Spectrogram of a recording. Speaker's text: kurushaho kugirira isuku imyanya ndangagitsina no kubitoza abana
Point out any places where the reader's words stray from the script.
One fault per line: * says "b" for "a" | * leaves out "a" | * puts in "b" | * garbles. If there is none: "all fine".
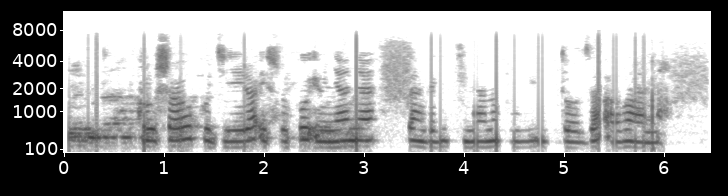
all fine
